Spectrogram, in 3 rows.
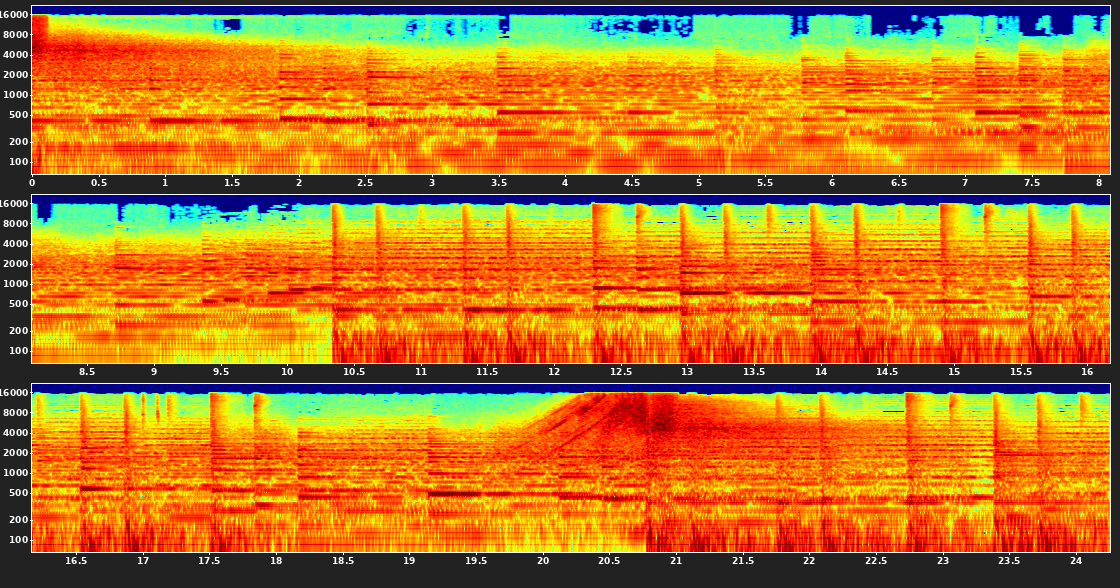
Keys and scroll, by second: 0.0 space, 1.3 space, 1.9 super+space, 2.2 super+space, 2.8 alt+super+space, 4.3 space, 10.0 super+g, 11.3 super+[, 12.2 super+], 14.8 space, 15.6 super+space, 22.3 super+g.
